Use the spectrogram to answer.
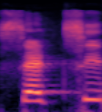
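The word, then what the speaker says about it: tsetse: That is ड्यू टू सेट्सी फ्लाई, टी जो है इसमें साइलेंट होता है।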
